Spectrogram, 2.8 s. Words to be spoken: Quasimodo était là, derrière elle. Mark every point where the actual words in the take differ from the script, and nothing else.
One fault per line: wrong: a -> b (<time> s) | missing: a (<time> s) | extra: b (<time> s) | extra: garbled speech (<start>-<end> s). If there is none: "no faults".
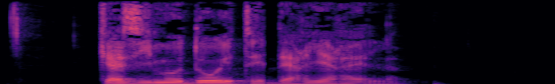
missing: là (1.3 s)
